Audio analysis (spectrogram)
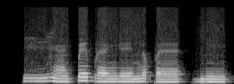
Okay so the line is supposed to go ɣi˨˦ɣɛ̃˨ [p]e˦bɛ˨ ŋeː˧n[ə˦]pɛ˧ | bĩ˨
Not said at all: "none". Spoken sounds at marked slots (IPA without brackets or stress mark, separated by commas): k͡p, ə˦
